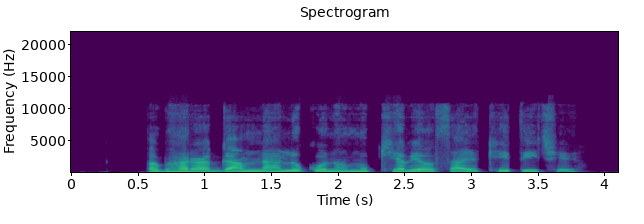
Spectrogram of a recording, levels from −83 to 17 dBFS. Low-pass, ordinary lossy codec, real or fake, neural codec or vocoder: 10.8 kHz; Opus, 32 kbps; fake; codec, 24 kHz, 1 kbps, SNAC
